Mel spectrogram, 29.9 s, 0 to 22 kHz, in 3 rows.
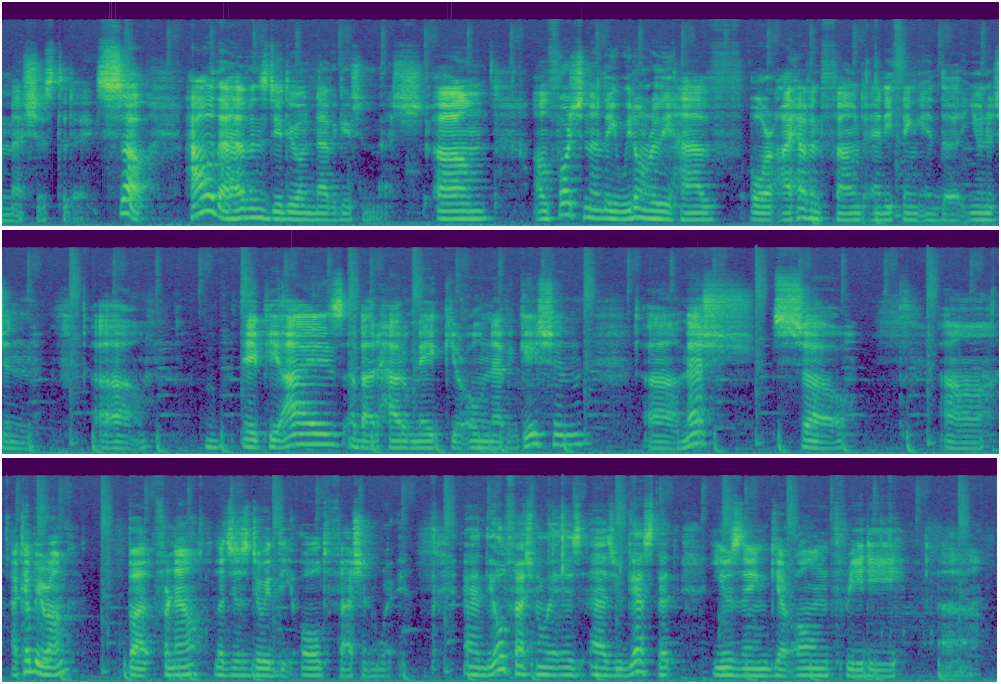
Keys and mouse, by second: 8.6 click, 19.9 click, 21.8 click, 28.7 click.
